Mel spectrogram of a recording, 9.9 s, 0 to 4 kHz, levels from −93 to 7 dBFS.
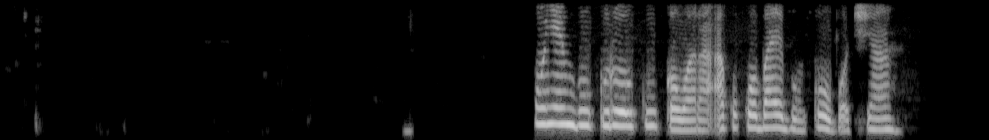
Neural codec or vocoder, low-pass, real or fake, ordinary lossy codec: vocoder, 44.1 kHz, 128 mel bands every 512 samples, BigVGAN v2; 3.6 kHz; fake; none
